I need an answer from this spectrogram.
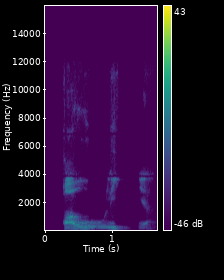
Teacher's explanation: jangan juga dibaca panjang qauli ya. namun dibaca pendek saja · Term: sifat lin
